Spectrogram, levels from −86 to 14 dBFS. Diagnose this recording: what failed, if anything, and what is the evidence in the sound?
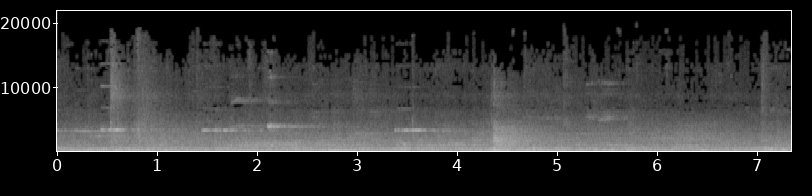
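Nothing failed; no fault is audible in these sounds.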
